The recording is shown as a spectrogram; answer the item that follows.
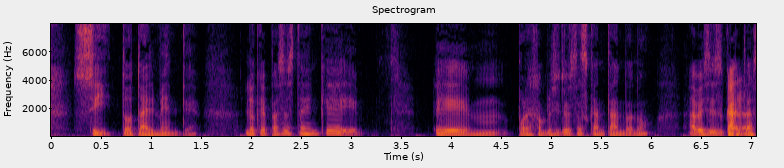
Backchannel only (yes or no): yes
